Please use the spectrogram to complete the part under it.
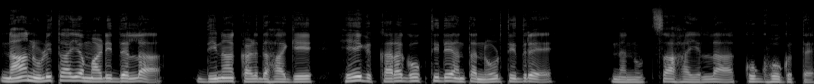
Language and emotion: Kannada, sad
